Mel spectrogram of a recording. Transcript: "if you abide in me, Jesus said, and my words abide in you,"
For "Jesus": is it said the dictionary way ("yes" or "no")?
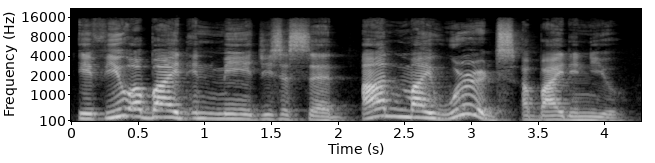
no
